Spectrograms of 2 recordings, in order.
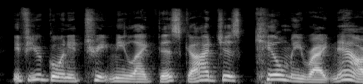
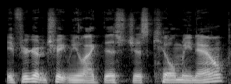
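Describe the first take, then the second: First: A touch of Moses's raised, slowed despair on kill; mildly hammed-up plea to God to end it; lightly voiced Moses begging to die, stressing kill; dramatic plea. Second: Put-on fast, tossed-off teen whine; mock teenager rushing a dramatic plea; teenage drama queen. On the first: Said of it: "Moses says". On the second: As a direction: rattle it off like a sulky teenager. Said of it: "That sort of sounds like a teenager".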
